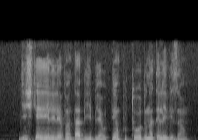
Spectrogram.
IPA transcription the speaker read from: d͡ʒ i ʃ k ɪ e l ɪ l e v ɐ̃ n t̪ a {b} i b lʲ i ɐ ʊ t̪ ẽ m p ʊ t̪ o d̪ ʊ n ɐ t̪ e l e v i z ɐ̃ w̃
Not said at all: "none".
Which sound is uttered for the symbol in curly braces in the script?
b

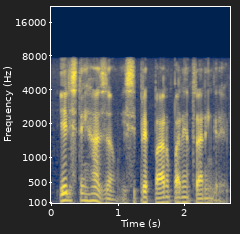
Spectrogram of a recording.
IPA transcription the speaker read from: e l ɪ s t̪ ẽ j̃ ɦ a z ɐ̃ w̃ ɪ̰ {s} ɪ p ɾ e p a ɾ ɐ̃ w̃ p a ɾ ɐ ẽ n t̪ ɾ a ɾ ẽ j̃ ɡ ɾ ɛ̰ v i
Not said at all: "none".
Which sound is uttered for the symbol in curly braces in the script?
s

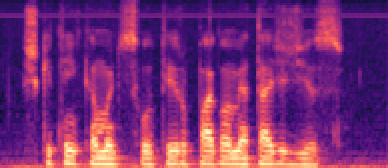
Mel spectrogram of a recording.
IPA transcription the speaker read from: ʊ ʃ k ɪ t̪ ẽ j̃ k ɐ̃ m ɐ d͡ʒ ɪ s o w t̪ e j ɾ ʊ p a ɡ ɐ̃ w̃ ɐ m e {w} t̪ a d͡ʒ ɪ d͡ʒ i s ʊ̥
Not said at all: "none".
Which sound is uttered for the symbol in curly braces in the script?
none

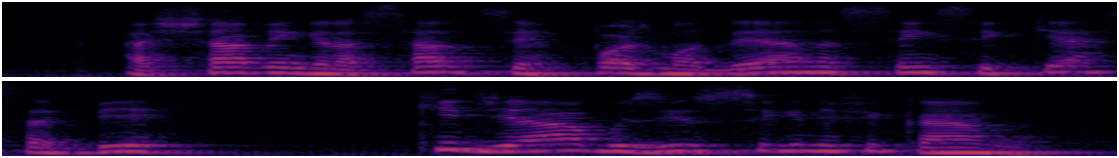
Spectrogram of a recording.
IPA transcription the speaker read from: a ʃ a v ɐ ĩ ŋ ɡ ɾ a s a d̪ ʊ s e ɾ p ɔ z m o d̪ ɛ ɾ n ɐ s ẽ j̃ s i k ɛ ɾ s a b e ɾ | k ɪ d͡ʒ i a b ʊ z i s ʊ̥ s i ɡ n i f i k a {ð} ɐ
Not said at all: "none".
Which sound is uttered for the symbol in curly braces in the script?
v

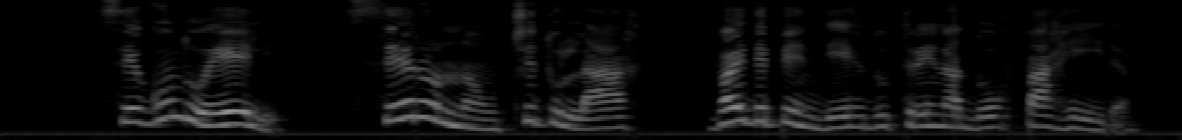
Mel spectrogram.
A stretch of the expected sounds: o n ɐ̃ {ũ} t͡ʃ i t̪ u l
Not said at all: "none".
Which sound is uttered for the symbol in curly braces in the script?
w̃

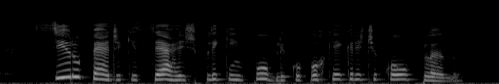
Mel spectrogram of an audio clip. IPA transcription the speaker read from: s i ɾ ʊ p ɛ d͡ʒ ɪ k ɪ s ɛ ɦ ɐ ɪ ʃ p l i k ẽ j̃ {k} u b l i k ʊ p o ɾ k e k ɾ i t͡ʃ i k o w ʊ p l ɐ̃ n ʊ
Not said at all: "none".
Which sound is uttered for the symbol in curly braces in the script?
p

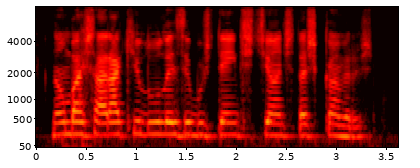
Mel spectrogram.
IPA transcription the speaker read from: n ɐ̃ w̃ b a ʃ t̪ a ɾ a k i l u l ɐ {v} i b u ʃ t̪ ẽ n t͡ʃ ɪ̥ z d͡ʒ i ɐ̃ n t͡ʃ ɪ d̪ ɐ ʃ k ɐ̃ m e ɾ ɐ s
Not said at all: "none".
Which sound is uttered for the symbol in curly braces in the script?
z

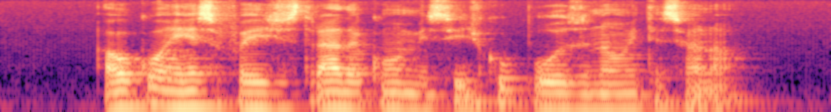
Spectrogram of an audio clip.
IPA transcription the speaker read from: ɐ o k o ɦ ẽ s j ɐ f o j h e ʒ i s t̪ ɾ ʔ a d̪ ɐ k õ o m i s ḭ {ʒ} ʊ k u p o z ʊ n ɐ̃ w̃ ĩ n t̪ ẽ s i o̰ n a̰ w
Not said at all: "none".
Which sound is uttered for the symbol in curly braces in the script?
d͡ʒ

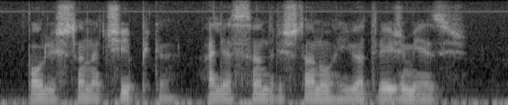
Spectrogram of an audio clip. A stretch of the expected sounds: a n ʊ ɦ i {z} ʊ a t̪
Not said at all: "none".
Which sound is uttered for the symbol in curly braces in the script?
none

